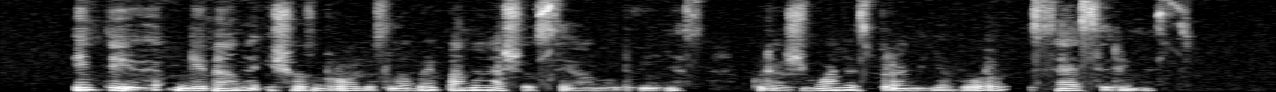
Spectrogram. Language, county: Lithuanian, Vilnius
